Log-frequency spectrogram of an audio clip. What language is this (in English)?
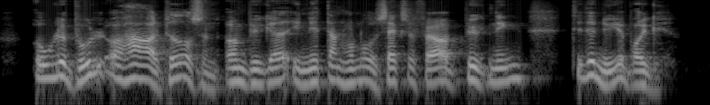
Danish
